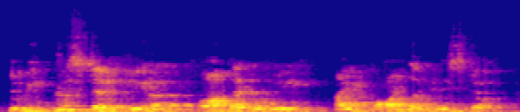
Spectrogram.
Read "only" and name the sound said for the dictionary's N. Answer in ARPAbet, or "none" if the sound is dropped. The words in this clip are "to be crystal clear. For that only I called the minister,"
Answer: none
